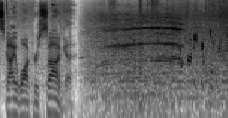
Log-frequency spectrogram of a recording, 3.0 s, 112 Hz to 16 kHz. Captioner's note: R2 screams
